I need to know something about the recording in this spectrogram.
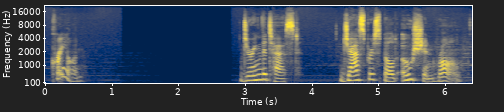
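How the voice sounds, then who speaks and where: A woman narrating a children's storybook aloud in a dramatic, suspenseful way with deliberate pauses. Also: mid-range voice. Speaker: storybook reader. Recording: faint background music. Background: faint music.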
